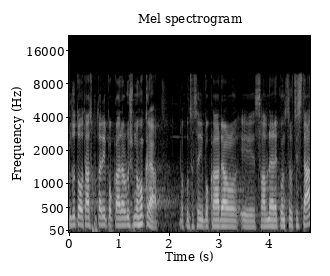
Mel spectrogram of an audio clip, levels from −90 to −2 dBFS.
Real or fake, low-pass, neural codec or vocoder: real; 9.9 kHz; none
